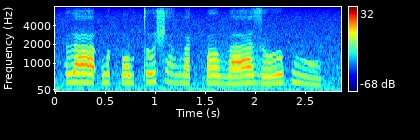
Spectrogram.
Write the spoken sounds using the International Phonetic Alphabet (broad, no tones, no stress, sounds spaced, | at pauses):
l aː ʔ w ʌ ɡ͡b ɔ w t ɤ ʃ a̤ v a k͡p ʌ v aː z ɤː p uː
